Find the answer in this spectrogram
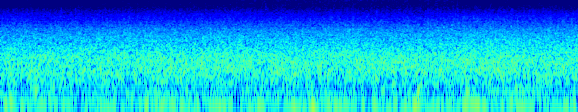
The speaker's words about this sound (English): Just the general outdoor environment of West Forks, Maine. It's always good to be by the river, just listening to it.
